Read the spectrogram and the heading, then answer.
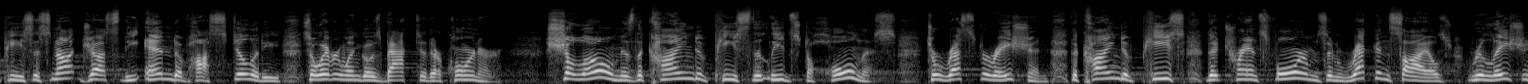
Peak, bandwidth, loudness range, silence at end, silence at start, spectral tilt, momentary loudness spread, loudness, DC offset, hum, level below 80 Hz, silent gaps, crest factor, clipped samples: -4 dBFS; 15 kHz; 2 LU; 0 s; 0.05 s; -5 dB/octave; 10 LU; -21 LUFS; under 0.1%; none; -62 dBFS; none; 16 dB; under 0.1%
